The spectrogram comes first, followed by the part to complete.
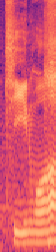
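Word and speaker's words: Quina: $10 to name quna quinoa quinoa which I prefer to pronounce quino that that's that's pretty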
